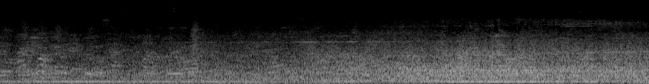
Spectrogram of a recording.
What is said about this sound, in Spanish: Los aviones que siguen pasando. Una panorámica del aeropuerto de Sauce Viejo, imaginariamente.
